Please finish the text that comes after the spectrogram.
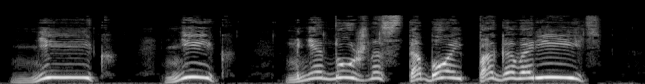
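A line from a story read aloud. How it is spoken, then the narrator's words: Shouting at full strength over noise. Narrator (Russian): Гарри крикнул во всю мощь, перекрывая шум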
